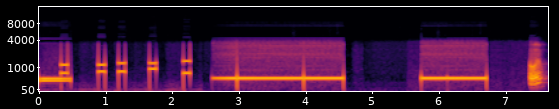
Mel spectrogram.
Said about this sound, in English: I'm going to dial his phone number right now and see if we can find out why he's not calling you back, okay?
